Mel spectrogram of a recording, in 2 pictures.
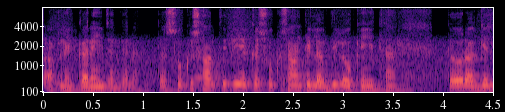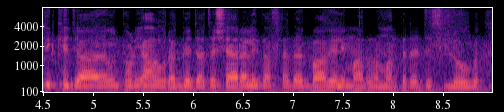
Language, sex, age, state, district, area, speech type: Dogri, male, 18-30, Jammu and Kashmir, Jammu, urban, spontaneous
